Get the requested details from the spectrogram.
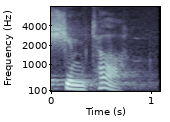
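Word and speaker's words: Shimta (שמיטה): but she told me the pronunciation is the Shimta.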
